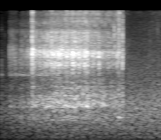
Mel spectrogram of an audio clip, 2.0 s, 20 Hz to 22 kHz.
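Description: Cordless brushless impact driver spinning freely as it backs out a loosened T30 thermostat-housing bolt, a steady whir that starts just after the beginning and cuts off about a second and a half in.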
